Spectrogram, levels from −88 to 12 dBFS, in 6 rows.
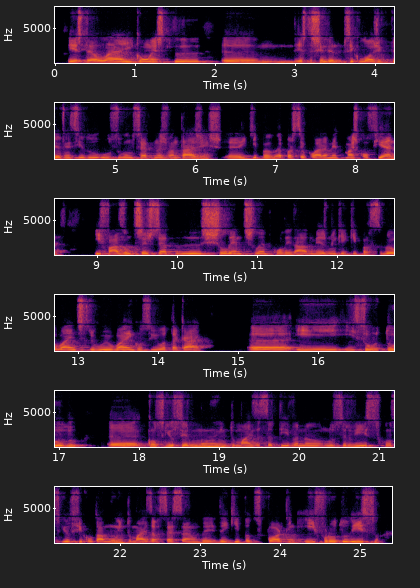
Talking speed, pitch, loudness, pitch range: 155 wpm, 150 Hz, -22 LUFS, 140-160 Hz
